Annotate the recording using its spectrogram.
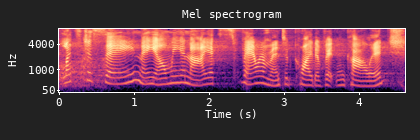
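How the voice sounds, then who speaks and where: A put-on character voice sounds female and is pitched high. It moves at a moderate pace over clear background noise. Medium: stage.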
